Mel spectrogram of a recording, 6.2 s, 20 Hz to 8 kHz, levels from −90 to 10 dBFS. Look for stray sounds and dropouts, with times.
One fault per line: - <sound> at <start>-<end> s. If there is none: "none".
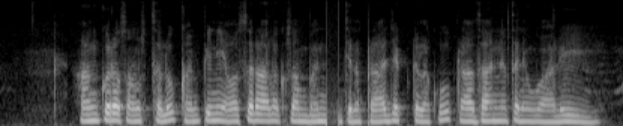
- dropout at 3.3-3.4 s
